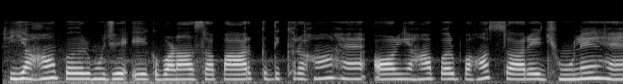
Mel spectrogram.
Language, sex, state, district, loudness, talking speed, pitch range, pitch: Hindi, female, Chhattisgarh, Raipur, -14 LUFS, 165 wpm, 240-260 Hz, 250 Hz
